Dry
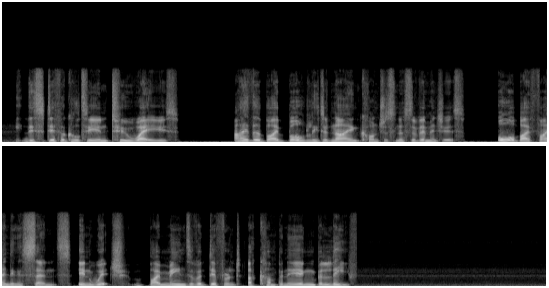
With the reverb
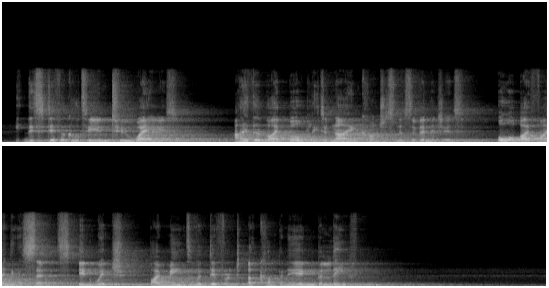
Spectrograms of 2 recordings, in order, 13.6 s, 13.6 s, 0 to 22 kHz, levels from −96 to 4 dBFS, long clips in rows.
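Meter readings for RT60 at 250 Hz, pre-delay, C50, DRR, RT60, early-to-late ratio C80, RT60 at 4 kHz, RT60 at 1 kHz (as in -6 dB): 3.6 s, 8 ms, 6.5 dB, 5.0 dB, 2.9 s, 7.5 dB, 1.5 s, 2.8 s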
